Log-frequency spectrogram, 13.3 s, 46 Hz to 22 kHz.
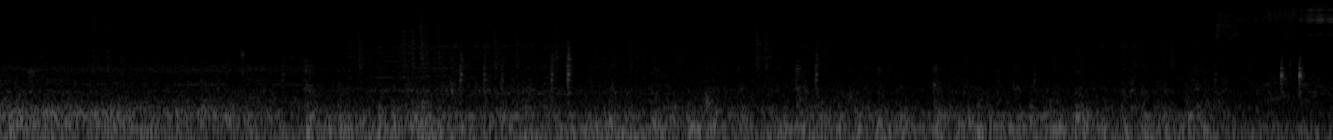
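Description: Passenger sleeping car (Tver-built model 61-4179) running on the rails, heard from inside the compartment: a steady low rumble with occasional faint clicks and rattles.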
